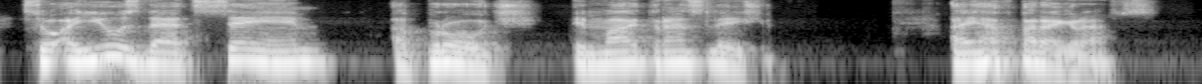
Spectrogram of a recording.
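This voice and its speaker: With an Arabic accent, a man speaks very slowly, with long, frequent pauses, at a fairly high pitch and with ordinary pitch variation. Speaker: Quran translator. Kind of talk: interview. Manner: halting.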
